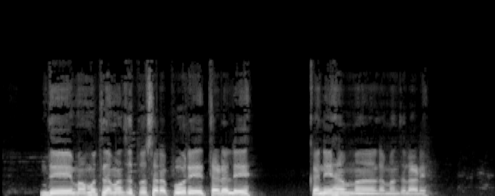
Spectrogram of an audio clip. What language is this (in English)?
Pashto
